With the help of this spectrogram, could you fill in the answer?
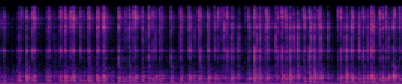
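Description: Long nails tap rapidly on a round, speckled gold mercury glass candle jar filled with wax, resting on a table. The result is a fast, uneven run of short, dry clicks with a bright, high glassy tick and almost no ring, over a faint low body.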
